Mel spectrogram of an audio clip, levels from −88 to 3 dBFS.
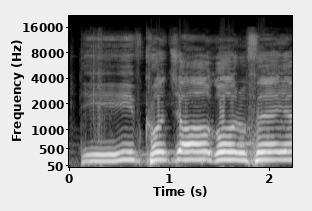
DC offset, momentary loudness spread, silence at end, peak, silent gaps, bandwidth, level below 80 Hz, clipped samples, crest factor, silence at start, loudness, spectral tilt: under 0.1%; 5 LU; 0 s; 0 dBFS; none; 14 kHz; -48 dBFS; 1%; 10 dB; 0.1 s; -10 LUFS; -7.5 dB/octave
